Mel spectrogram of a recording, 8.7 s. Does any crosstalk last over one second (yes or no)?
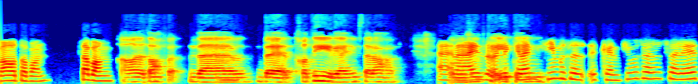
yes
